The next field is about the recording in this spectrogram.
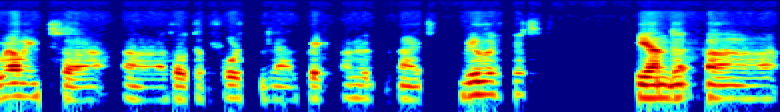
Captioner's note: audio drop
